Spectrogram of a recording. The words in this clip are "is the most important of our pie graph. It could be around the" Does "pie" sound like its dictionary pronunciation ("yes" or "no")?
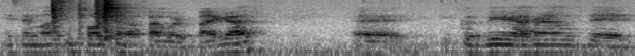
no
